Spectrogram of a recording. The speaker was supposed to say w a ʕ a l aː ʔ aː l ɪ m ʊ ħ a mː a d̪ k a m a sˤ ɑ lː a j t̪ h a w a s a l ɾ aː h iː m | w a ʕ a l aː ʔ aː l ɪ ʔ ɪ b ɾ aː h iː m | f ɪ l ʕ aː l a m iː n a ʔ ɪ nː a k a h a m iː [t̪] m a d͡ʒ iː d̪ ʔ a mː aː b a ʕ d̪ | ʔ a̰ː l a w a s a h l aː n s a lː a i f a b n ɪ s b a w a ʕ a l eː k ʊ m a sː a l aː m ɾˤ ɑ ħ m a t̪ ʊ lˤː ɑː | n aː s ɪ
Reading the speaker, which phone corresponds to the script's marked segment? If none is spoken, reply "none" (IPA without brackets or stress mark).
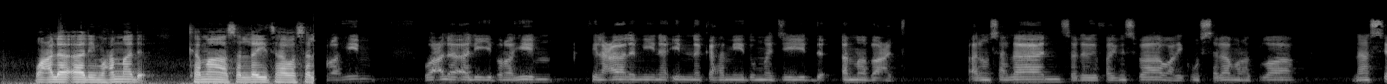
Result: d̪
